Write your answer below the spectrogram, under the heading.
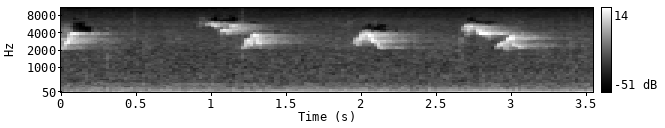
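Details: A family of at least five White-breasted Nuthatches, with young being fed by a parent, calls fairly quietly on rocky alvar near Cape Chin North, Ontario, on July 17, 2019. There are four short, high, down-slurred calls about a second apart over a faint low hum.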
